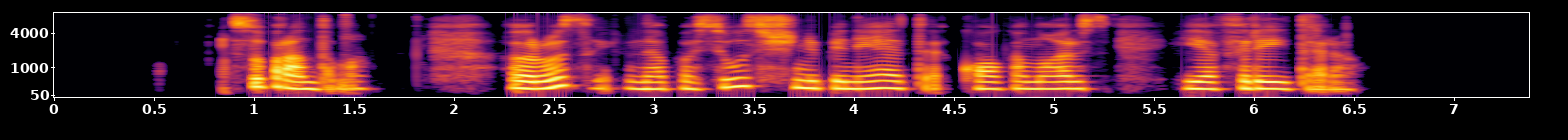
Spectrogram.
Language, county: Lithuanian, Klaipėda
